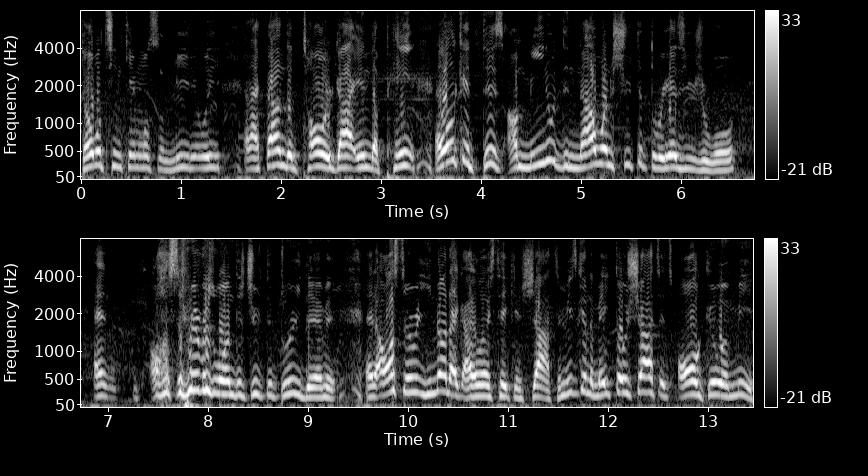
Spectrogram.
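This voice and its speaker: Over noticeable background noise, a man talks at a very fast pace with a high pitch, an energetic tone and ordinary pitch variation. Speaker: video game commentator / gamer. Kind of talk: casual gameplay commentary, talking over the game. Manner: energetic, conversational.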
